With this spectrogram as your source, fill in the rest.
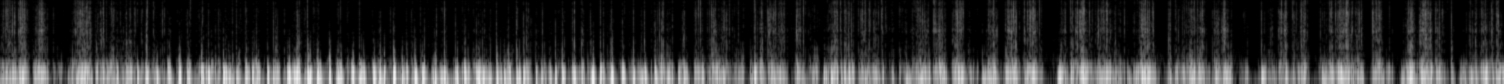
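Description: Fingernails of both hands rapidly scratch a long woven jute or sisal rope-covered cylinder held horizontally in front of a microphone. The result is a dense, continuous, fast scratching texture that is heavy and muffled in the low end, with little high detail and a few brief pauses between bursts.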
